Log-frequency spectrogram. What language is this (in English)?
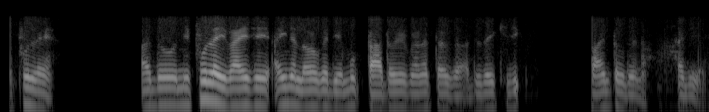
Manipuri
